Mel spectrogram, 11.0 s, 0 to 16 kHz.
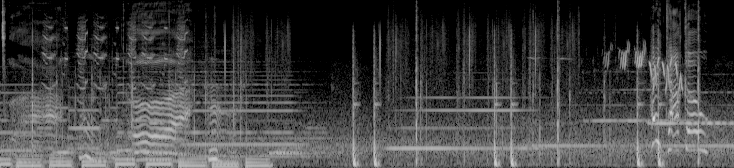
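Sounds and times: gentle background music: 0.0s - 11.0s.

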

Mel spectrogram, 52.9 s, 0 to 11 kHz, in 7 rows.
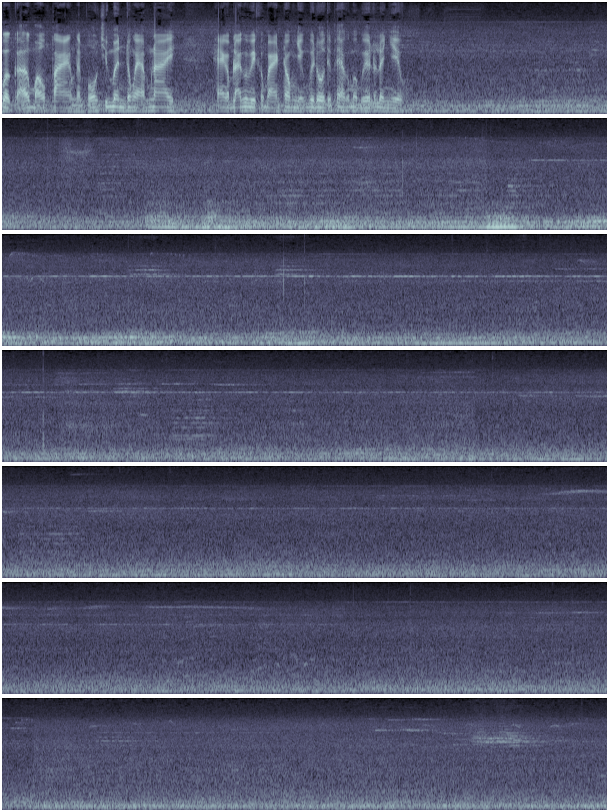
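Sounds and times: city traffic hum: 0.0s - 52.9s.

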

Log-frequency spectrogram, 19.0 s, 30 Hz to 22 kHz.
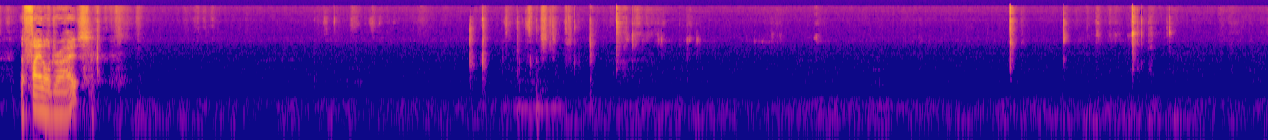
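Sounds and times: plastic parts clicking and tapping: 7.0s - 10.6s, 15.0s - 17.7s.

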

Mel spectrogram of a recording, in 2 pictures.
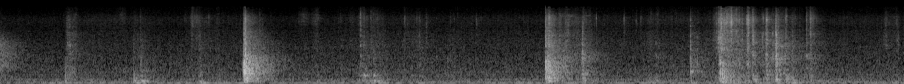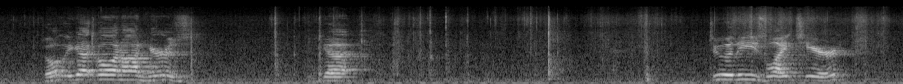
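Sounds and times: boxes knocking on cardboard: 0.0s - 2.9s.

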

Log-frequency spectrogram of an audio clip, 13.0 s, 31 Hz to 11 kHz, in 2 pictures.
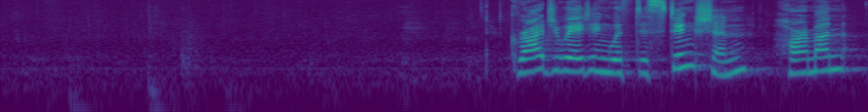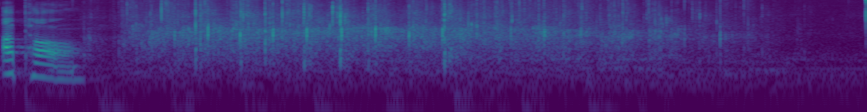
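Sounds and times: audience applauding: 7.2s - 12.6s.

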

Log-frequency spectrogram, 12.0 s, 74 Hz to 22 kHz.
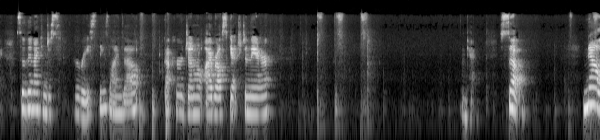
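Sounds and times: scratchy rubbing on paper: 5.6s - 7.5s.

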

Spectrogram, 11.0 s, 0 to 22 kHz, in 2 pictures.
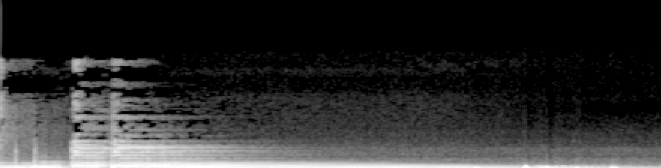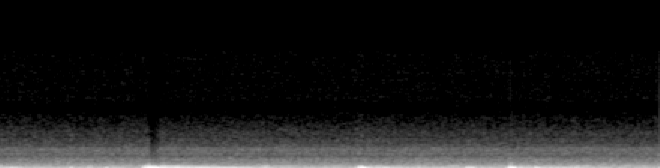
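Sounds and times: soft low thumps: 0.0s - 2.9s, 3.7s - 10.5s
faint low hum: 0.3s - 11.0s.

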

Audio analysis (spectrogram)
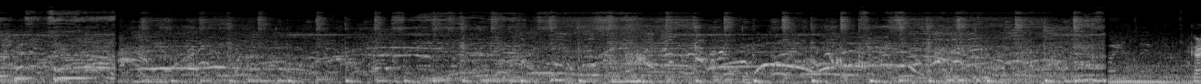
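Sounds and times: riders screaming and shouting: 0.0s - 11.1s.

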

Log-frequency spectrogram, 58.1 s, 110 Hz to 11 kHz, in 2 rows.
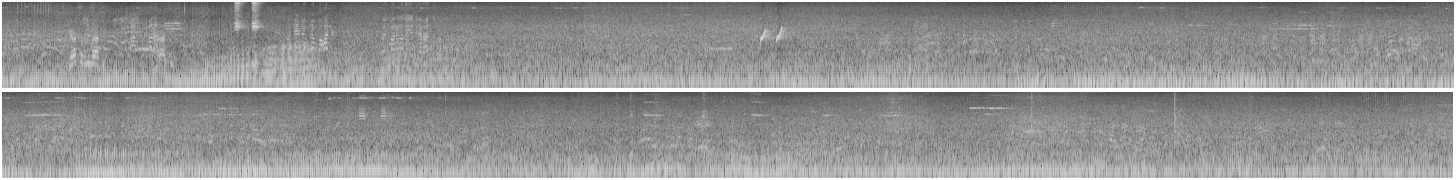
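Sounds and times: crowd chatter: 0.0s - 15.2s, 15.8s - 58.0s
traffic engine hum: 0.0s - 58.0s.

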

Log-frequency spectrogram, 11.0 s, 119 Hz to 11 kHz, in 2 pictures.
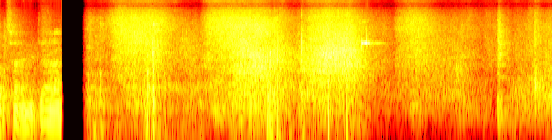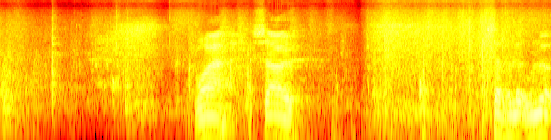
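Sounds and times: plastic sheeting crinkling: 9.2s - 11.0s.

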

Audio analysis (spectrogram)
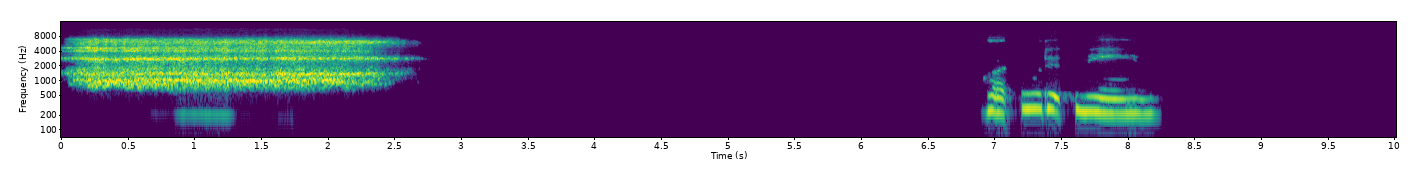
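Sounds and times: low voiced hum: 0.0s - 1.6s
person exhaling through mouth: 0.0s - 2.8s.

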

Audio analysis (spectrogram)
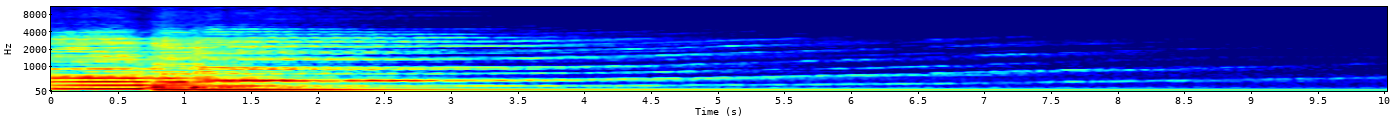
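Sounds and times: bowed cello note gliding upward: 0.0s - 8.7s
steady low cello tone: 0.0s - 10.0s.

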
